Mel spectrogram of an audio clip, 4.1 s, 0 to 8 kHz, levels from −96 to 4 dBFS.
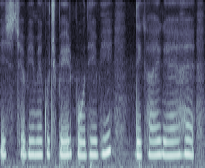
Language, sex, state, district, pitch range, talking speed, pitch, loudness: Hindi, female, Assam, Kamrup Metropolitan, 245-255 Hz, 145 wpm, 250 Hz, -14 LUFS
